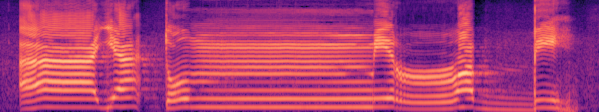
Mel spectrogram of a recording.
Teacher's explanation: یہاں تا کو میم کے ساتھ ملا کر ناک میں آواز پیدا کرنی ہے۔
